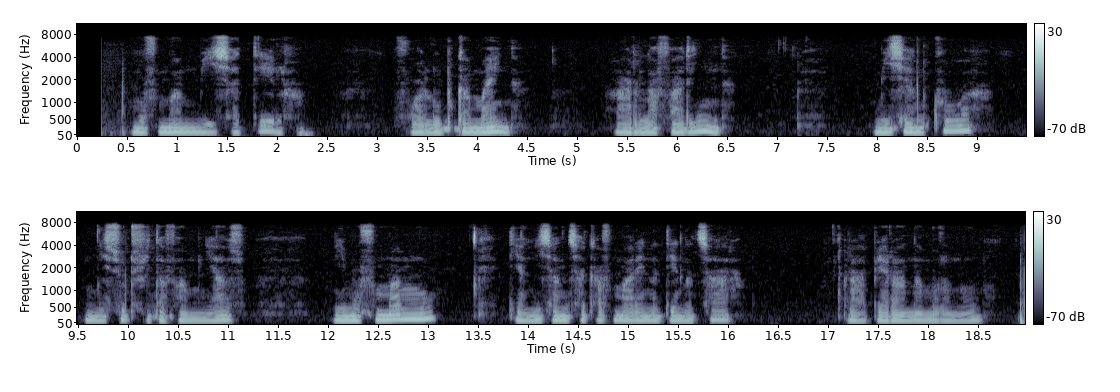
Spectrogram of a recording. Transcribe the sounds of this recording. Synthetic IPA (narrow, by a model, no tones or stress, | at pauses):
mufumamimiisat̪elu̥ | v̥ualubukəmajnə̥ | aɾilafaɾininə̥ | misanikʰuə | nisuʈ͡ʂu̥v̥it̪avaminiazu̥ | nimufumamːu | d̪̥iəmisanisakʰafumaɾajnət̪enət͡saɾə̥ | raɦpaɾanamuɾununu̥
